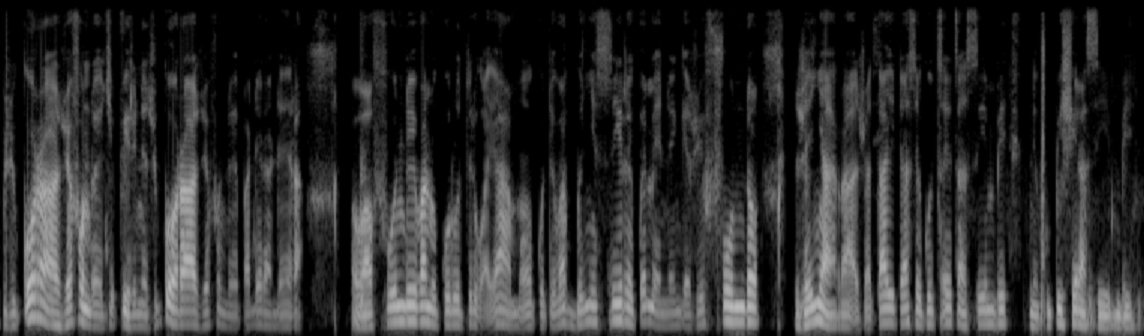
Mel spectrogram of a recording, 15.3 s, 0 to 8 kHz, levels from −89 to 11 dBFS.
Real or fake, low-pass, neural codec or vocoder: real; 7.2 kHz; none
